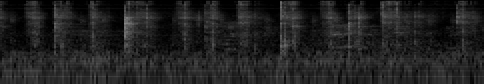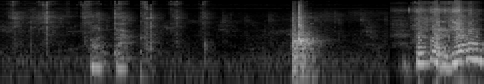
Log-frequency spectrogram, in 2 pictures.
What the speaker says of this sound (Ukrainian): І всі ці сухарі перемішуємо.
